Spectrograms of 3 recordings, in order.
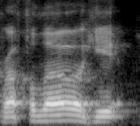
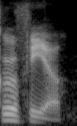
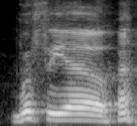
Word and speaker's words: Ruffalo: Although that is not, yeah, this is Mark Ruffalo. Yeah. Yeah. Huh? And I love that I pronounced his last name incorrectly, horribly. Rufio.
